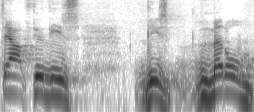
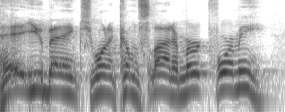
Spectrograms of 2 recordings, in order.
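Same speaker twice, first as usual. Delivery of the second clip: rough, offhand, not very convincing stunt boss voice; 2 semitones higher than usual. Retelling a phone call from the stunt coordinator: Terry Leonard impression. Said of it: "that was a Terry Leonard im-, impersonation".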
